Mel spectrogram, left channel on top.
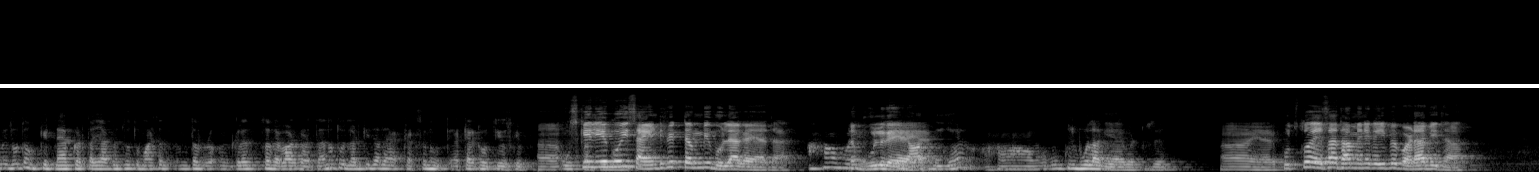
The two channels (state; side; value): silent; left; digital silence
